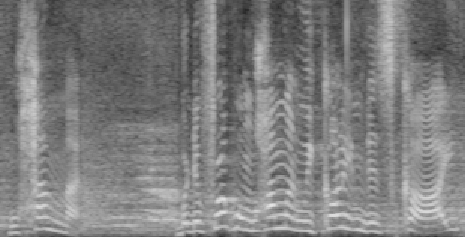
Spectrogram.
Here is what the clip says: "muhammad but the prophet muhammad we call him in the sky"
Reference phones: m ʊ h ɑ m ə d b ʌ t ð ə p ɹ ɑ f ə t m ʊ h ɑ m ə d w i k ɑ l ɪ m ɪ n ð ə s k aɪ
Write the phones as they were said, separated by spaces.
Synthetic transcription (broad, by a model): m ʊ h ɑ m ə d b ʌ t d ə f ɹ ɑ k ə m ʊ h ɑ m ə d w i k ɑ l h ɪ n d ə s k aɪ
